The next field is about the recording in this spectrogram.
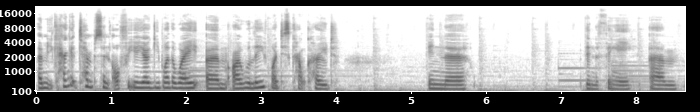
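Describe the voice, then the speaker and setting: A British woman narrates a home nail tutorial, her voice gravelly and thickened by a sore throat and a stuffy nose. She rambles cheerfully, trailing off into fillers and asides. Faint music plays softly behind her. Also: mid-range voice, fairly even intonation, moderate pace, long pauses. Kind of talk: casual how-to narration.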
